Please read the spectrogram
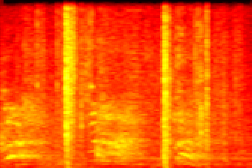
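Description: Hits and body slams in a staged film fight: three sharp impacts of a body thrown against a wall and struck, the last coming about a second and a half in.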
